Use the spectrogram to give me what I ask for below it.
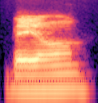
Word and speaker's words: Balaam: Bela, what, how you say his name? – Balaam of Peor.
